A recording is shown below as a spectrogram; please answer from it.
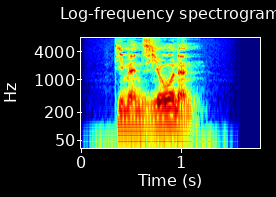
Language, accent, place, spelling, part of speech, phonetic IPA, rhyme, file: German, Germany, Berlin, Dimensionen, noun, [ˌdimɛnˈzi̯oːnən], -oːnən, De-Dimensionen.ogg
- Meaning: plural of Dimension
